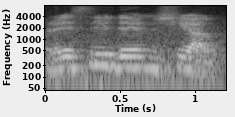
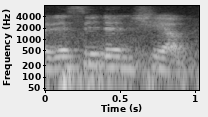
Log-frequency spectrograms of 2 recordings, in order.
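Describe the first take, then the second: The two takes are said the same way.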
